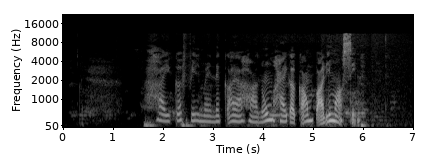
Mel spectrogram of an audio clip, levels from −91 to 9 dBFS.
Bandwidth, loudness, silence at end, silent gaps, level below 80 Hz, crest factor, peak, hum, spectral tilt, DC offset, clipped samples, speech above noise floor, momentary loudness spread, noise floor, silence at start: 11.5 kHz; -33 LUFS; 0.95 s; none; -54 dBFS; 22 dB; -12 dBFS; none; -4.5 dB/octave; under 0.1%; under 0.1%; 42 dB; 15 LU; -74 dBFS; 1.6 s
